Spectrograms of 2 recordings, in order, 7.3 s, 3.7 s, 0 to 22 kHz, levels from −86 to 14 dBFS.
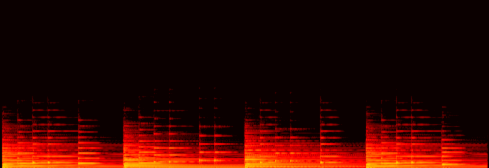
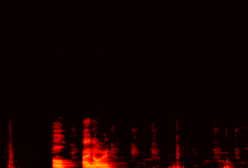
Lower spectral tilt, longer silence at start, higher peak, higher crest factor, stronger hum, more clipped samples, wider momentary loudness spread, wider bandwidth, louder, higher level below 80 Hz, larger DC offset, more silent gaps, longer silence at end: about the same, -8 dB/octave vs -7 dB/octave; second, 0 s vs 0.8 s; first, -8 dBFS vs -12 dBFS; about the same, 18 dB vs 20 dB; neither; neither; second, 10 LU vs 17 LU; first, 8 kHz vs 6.6 kHz; about the same, -26 LUFS vs -28 LUFS; first, -54 dBFS vs -76 dBFS; neither; neither; second, 0.05 s vs 0.3 s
